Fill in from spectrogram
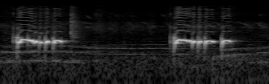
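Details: Local zebra dove singing to encourage rival birds to answer: two clear phrases two seconds apart, each a rising whistle-like coo breaking into three or four quick pulsed notes, in a quiet setting.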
